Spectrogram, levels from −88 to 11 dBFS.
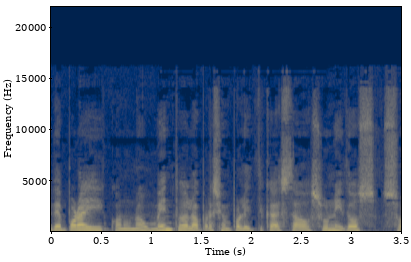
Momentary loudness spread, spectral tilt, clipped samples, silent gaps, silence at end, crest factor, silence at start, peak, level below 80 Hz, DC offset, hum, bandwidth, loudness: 7 LU; -5 dB/octave; under 0.1%; none; 0 s; 18 dB; 0 s; -4 dBFS; -52 dBFS; under 0.1%; none; 16.5 kHz; -22 LUFS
